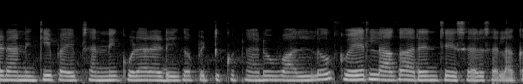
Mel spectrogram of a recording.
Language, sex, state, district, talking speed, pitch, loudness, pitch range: Telugu, female, Andhra Pradesh, Krishna, 150 wpm, 200 Hz, -24 LUFS, 195-205 Hz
